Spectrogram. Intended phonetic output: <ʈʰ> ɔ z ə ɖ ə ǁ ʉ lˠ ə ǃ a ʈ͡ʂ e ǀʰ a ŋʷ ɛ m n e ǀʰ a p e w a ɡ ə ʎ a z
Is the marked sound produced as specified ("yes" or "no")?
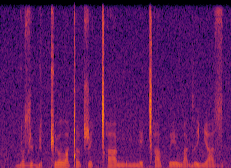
no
